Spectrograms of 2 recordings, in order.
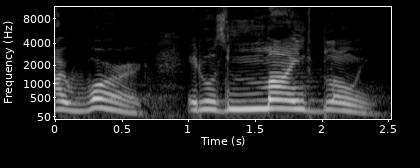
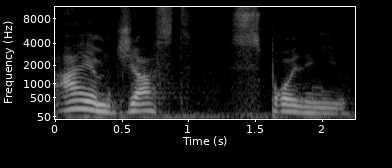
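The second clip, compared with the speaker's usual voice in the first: much lower, softer and slow, full of tenderness; tender divine voice; 7 semitones lower, 8 dB quieter than usual. Retold or imitated. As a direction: speak as a loving father, very gently. God's voice in Trafalgar Square.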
